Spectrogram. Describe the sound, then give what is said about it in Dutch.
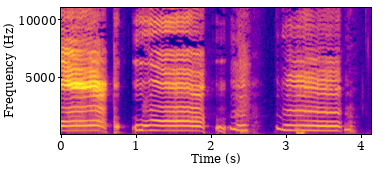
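A baby wails in three long, sustained cries, each broken by a short gasping breath, loud and insistent with no one talking over it. “Ik denk dat ze honger heeft.”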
